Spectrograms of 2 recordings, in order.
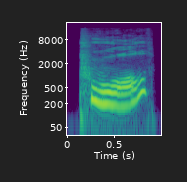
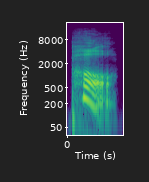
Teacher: Pool, tense and long. Pull, relaxed, open.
